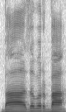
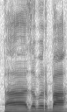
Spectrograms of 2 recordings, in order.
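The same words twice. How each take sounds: No difference in how they are said.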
